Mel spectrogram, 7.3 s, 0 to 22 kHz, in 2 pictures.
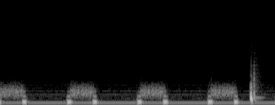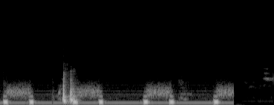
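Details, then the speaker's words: Heart sounds at about 64 a minute with a soft blowing noise filling the gap between the first and second sounds: a holosystolic murmur, played as a skills-lab teaching example. "Oke, di sini kalian teman-teman akan dengerin suara hollow sistolik murmur dan ada suara jantung juga di sana."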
